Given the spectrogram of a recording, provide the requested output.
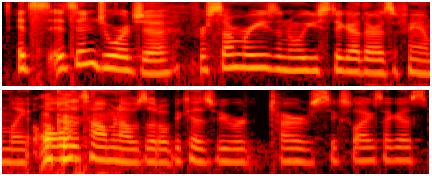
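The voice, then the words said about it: Southern US accent. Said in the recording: “It's the southern accent. ... It's that Rock Mart coming out. ... Rock Mart, Georgia coming out.”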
